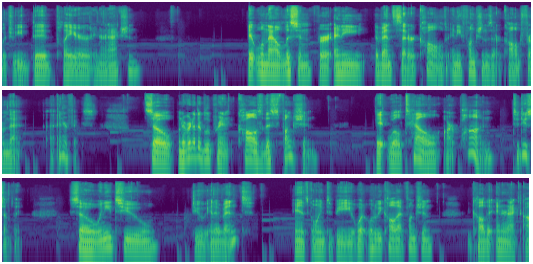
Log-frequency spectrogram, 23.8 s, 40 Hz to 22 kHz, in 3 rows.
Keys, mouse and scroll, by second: 0.0-1.7 typing, 2.3 click, 8.5 click, 8.9 click, 9.5 click, 11.0 click, 12.5 click, 13.3 click, 13.9 click, 13.9 right click, 17.5 right click, 18.8 e, 19.3 space, 22.1 click, 22.1 right click, 23.4 click.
